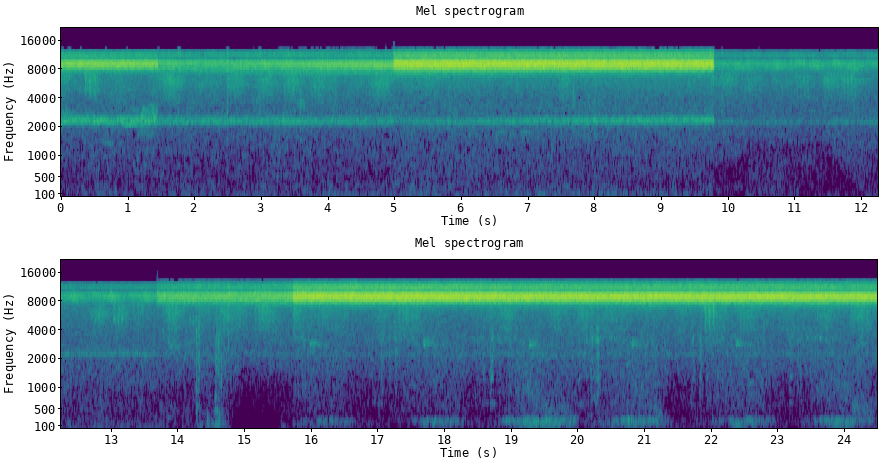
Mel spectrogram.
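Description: Steady high-pitched buzz of an insect chorus, jumping louder and softer several times. In the second half a low, soft rhythmic whoosh comes about once a second as the clay spinning blower is turned by its drive rod.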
